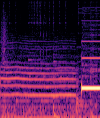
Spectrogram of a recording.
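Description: Comedy meme sound effects: a long, slowly falling wailing cry, cut off about one and a half seconds in by a very loud, steady, high-pitched test-card beep.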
